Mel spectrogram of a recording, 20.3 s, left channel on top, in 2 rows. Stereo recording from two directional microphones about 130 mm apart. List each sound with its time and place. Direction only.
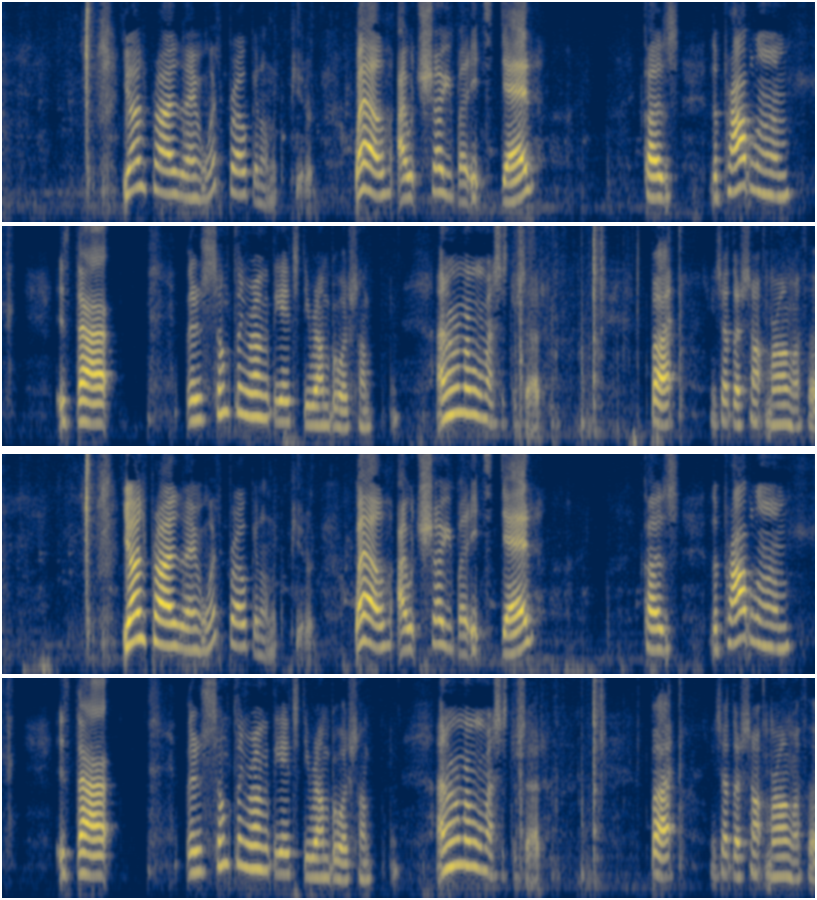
0.9 s a sound: 25° right (ahead or behind)
1.5 s a woman's voice: 45° right (ahead or behind)
2.2 s a woman's voice: 15° right (ahead or behind)
8.0 s a woman's voice: 5° right (ahead or behind)
10.8 s a child's voice: centre (ahead or behind)
18.2 s a child's voice: 10° left (ahead or behind)
19.6 s a woman's voice: 10° right (ahead or behind)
